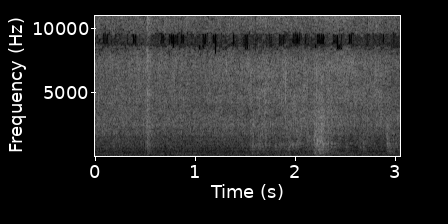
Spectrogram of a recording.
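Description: Grits cakes sizzle steadily in a frying pan, a constant crackling hiss with a brief scrape and clatter as one is flipped near the end.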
